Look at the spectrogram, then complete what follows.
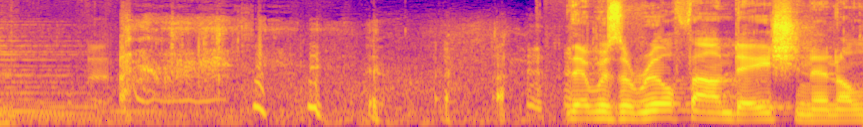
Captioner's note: laughter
